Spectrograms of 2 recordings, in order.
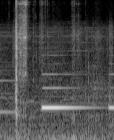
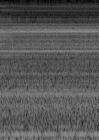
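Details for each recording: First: Acura MDX after the faulty buzzing turn signal relay was replaced: an even tick with a chime about once a second, with no buzzing or skipping; the turn signals now work, so the bad relay was the cause. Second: Acura MDX, key on, turn signal selected: no flasher clicks, only a steady high-pitched buzz from behind the dash; hazards flashed briefly then stopped; suspected flasher relay vibrating and not disengaging properly.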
